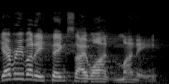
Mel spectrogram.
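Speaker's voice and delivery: play-acted, mildly irritated, slightly annoyed grumble. Retelling what an annoyed stranger said while walking away: imitating a slightly mad man. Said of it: "he gets a little mad".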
